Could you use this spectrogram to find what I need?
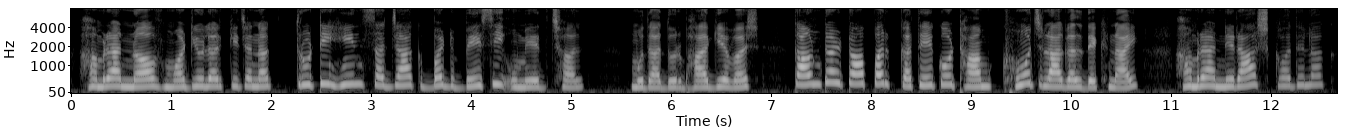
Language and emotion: Maithili, sad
